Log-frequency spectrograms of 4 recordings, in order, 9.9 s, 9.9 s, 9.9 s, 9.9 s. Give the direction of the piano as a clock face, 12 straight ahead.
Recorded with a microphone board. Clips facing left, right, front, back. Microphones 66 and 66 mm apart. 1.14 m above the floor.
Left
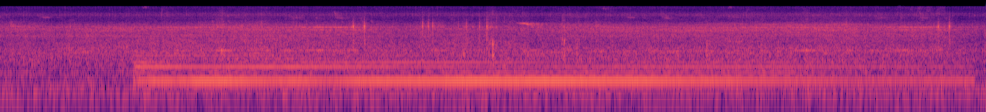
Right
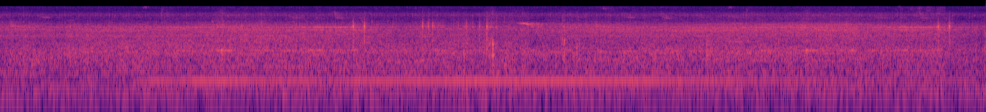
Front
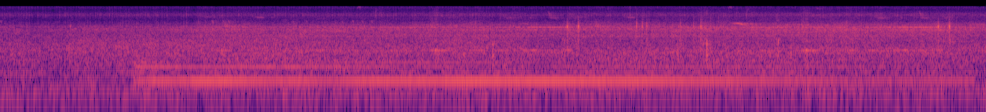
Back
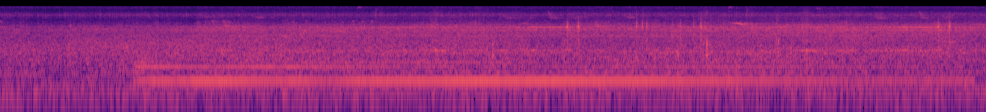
9 o'clock.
